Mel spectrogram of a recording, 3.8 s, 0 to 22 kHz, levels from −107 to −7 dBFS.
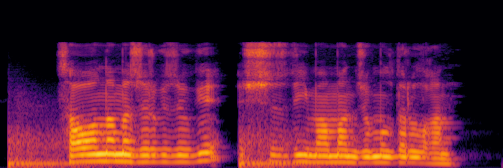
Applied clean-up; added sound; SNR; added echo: none; Drum; 18 dB; none.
